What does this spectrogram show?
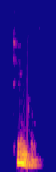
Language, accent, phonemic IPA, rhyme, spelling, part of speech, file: English, Southern England, /ˈtɪŋɡəl/, -ɪŋɡəl, tingle, verb / noun, LL-Q1860 (eng)-tingle.wav
- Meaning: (verb) 1. To feel a prickling or mildly stinging sensation 2. To feel a prickling or mildly stinging sensation.: To feel an ASMR response 3. To cause to feel a prickling or mildly stinging sensation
